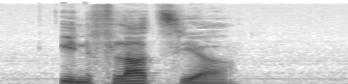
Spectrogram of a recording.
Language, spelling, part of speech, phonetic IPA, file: Polish, inflacja, noun, [ĩnˈflat͡sʲja], Pl-inflacja.ogg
